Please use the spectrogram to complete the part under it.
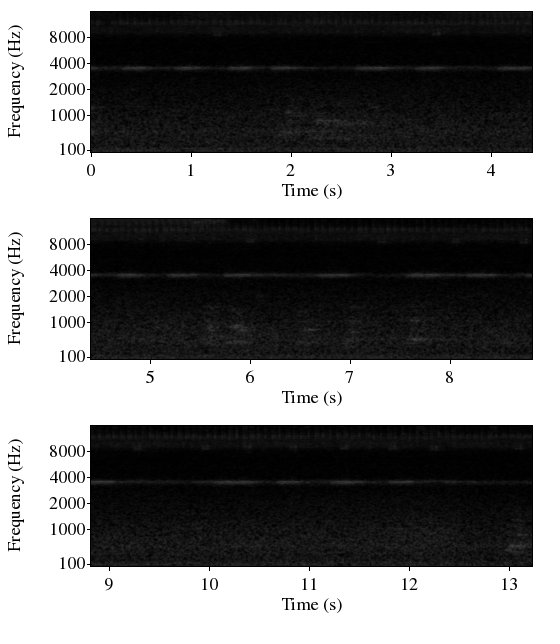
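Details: Singing crickets on a breezy southern Crimean night, a steady piercing trill with rhythmic brighter pulses, a hissing high chorus above, and faint scattered mid-pitched sounds in the background.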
